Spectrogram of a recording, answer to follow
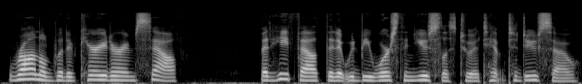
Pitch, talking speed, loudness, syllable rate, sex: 185 Hz, 215 wpm, -19 LUFS, 5.7 syllables/s, female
